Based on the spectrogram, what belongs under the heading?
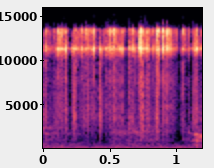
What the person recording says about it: you can hear there's little rattles inside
